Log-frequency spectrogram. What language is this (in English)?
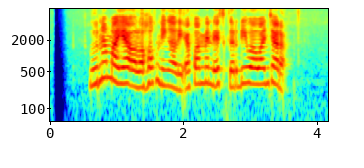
Sundanese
